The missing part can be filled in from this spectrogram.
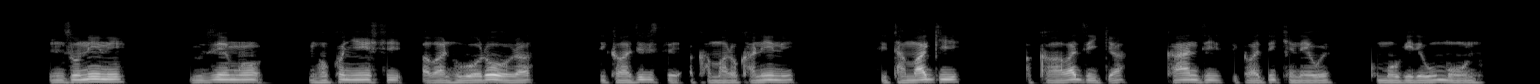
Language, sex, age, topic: Rundi, male, 18-24, agriculture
